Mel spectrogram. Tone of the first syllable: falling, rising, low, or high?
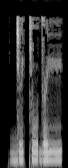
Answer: rising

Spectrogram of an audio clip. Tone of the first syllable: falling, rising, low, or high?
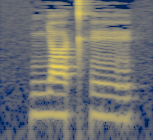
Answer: low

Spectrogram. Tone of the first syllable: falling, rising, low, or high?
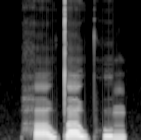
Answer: rising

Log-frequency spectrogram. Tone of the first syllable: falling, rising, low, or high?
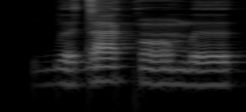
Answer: low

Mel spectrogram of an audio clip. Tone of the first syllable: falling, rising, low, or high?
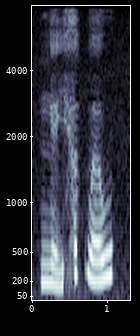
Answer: low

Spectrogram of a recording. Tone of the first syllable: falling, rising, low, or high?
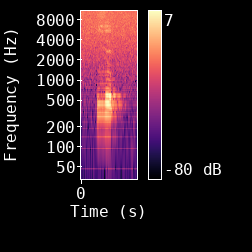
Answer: low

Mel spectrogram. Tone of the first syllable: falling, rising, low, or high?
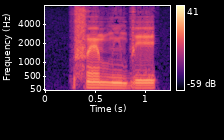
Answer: high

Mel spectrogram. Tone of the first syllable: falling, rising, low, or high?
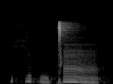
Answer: high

